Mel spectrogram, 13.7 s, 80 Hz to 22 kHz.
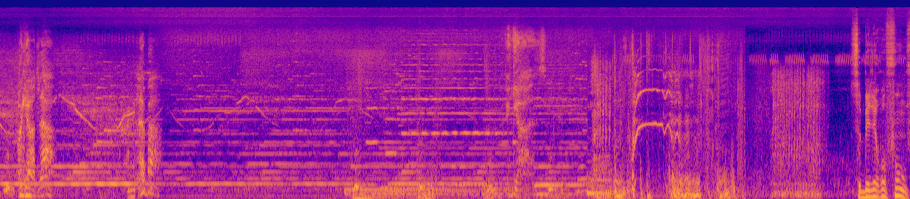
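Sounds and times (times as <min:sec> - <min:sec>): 
speech: 0:00.1 - 0:00.9, 0:01.9 - 0:02.5, 0:12.9 - 0:13.6
horse hooves clopping and shuffling: 0:05.2 - 0:12.7
horse whinnying: 0:05.3 - 0:12.5.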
